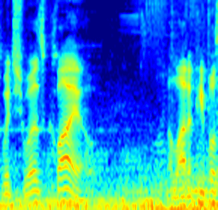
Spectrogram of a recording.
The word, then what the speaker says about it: Clio: up you can pronounce clio as cleo either way but the traditional greek pronunciation is clio and it's based off you know the the greek muse which was clyo a lot of people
